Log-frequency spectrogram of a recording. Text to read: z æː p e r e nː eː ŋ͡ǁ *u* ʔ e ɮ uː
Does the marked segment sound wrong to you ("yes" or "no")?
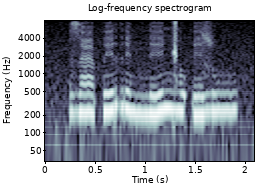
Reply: yes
